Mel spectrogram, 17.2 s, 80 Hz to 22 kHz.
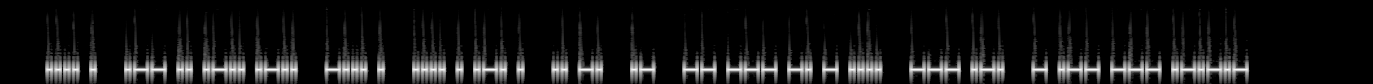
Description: Morse code, heard as a keyed tone, about 21 wpm, 700 Hz. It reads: HE WILL BE HERE IN A MONTH OR TWO.
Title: Sentences from Top 1000 Words - Review Part 5 - 22wpm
